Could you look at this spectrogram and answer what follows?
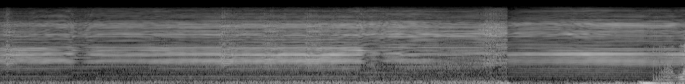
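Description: Electric hair clippers cutting a taper fade, a steady close buzz that dips and shifts as the blade moves against the grain, with a brief bump near the end.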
